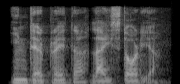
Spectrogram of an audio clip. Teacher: remember the ia is treated as one syllable so the stress comes on the o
